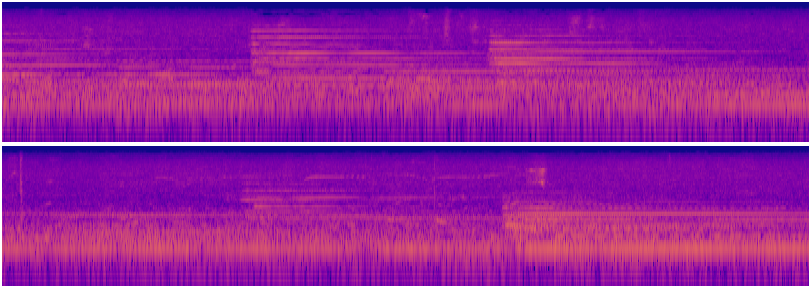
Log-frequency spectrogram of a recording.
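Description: Carillon bells of Halle's Roter Turm played from the baton keyboard: four struck chords about a second in, at two and a half, about five and about six and a half seconds, each ringing on over a steady low hum, the last the loudest.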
